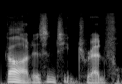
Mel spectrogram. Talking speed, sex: 195 wpm, male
